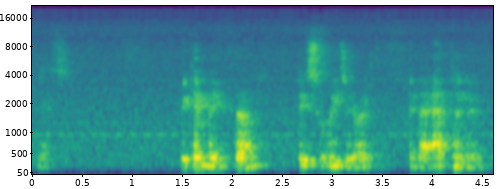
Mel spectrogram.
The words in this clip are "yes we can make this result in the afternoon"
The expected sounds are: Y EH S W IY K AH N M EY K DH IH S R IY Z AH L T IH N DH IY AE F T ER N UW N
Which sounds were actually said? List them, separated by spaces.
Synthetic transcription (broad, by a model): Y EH S W IY K AH N M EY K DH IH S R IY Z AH T IH N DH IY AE F T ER N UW N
